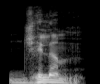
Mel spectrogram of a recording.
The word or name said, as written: झिलम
